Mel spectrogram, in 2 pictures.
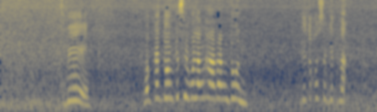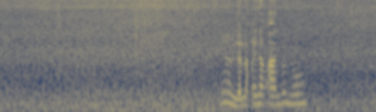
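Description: A young girl's voice calls out nearby.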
